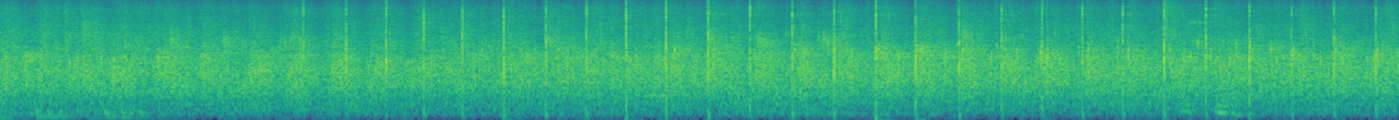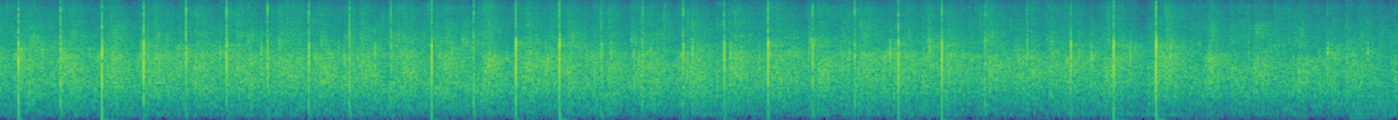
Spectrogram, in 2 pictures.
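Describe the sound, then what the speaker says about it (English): Sustained, evenly dense applause from a seated audience at a press club reception, honoring standing participants and holding steady for nearly twenty seconds without speech. "let's give them a round of applause"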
